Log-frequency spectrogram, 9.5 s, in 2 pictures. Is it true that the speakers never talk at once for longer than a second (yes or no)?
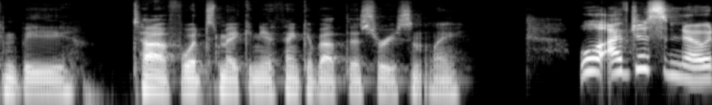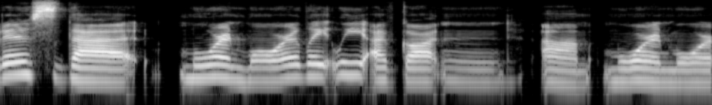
yes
